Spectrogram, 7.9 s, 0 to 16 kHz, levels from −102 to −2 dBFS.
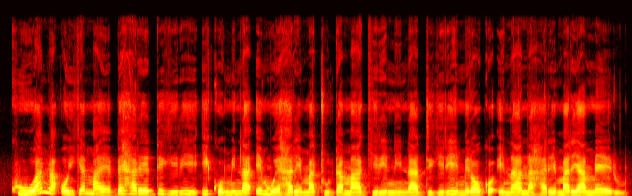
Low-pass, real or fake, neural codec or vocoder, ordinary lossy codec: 14.4 kHz; real; none; none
